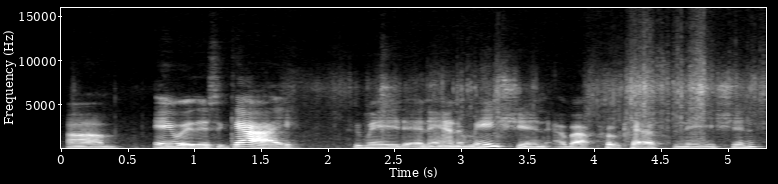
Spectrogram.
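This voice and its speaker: A woman's voice: deep voice, animated, moderate pace, fairly bright tone. An American woman chatting casually in a rambling, self-deprecating vlog recorded indoors. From United States. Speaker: vlogger and crafter. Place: indoors at a craft table. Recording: noisy home recording.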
